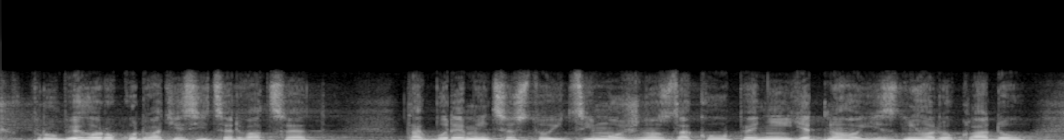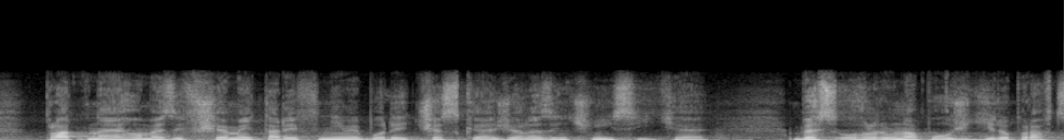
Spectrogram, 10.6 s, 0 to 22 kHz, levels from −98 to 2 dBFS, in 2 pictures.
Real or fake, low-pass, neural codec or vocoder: real; 10.8 kHz; none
